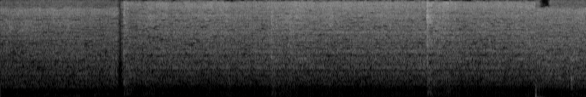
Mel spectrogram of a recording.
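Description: Chow mein noodles and vegetables stirred in a sizzling pan, a quiet steady hiss of frying with a few soft clicks from stirring and no voices.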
